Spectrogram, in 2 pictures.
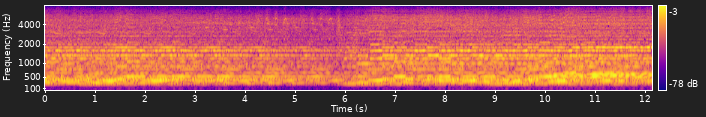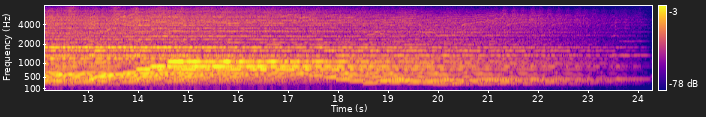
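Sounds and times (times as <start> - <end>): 
flute with echo: 0.0 - 24.2.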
